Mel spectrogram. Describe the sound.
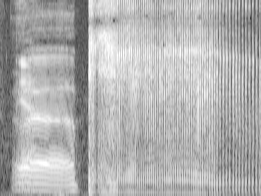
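A person blows a loud mouth-made fart noise: a brief wavering vocal lead-in, then a long, buzzing, fluttering raspberry that sputters rhythmically for about two seconds.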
